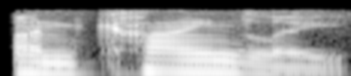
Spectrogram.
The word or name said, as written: unkindly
